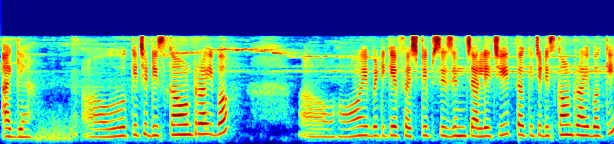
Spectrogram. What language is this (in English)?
Odia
